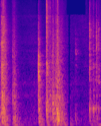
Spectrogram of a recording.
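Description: Craft supplies being picked up and pushed aside on a paper-covered worktable: a few short knocks and sliding rustles as a plastic tape runner and a clear acrylic stamp block are cleared away.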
